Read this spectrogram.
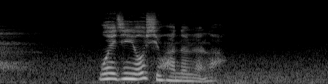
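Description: A young woman speaks softly and close.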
